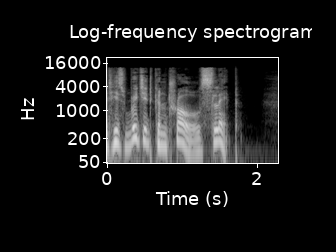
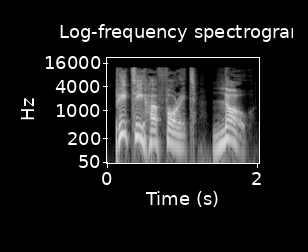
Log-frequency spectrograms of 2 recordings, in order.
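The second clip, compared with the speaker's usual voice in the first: brutal; 4 semitones higher, 4 dB louder than usual. A narrator's reading. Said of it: "Arakasi said brutally".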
